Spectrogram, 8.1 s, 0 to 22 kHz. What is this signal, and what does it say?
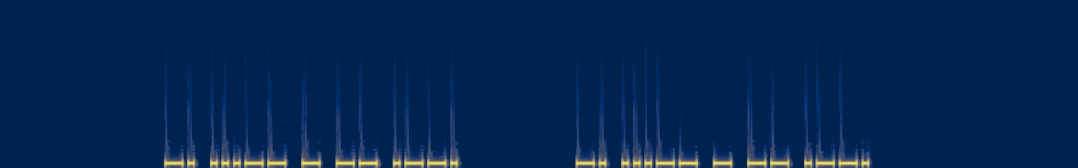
Morse code, heard as a keyed tone, about 28 wpm, 700 Hz. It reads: N3TMP N3TMP
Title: USA Call Signs - 5 Characters - Repeated 2x - 28wpm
